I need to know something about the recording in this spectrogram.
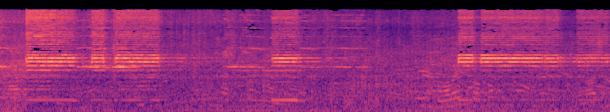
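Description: Vehicle horns honking in street traffic: a long honk near the start broken once, a short toot about three seconds in, and another long honk from about four and a half seconds on.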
